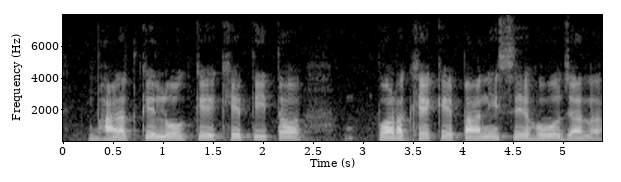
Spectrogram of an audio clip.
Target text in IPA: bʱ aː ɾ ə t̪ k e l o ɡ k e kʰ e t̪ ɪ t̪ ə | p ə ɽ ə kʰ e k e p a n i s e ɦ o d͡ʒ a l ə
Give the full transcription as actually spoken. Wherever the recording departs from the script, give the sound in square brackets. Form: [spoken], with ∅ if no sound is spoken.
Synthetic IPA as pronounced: bʱ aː ɾ ə t̪ k e l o ɡ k e kʰ e t̪ [i] t̪ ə | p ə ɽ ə kʰ e k e p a n i s e ɦ o d͡ʒ a l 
